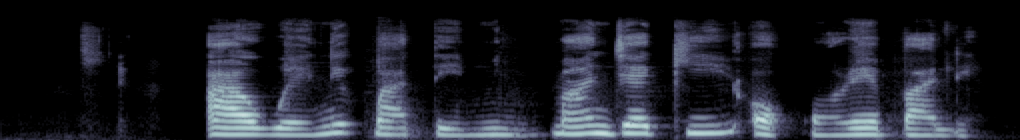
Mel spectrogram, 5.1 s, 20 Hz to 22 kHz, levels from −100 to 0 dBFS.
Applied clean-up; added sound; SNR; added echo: neural mask model DeepFilterNet 3.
